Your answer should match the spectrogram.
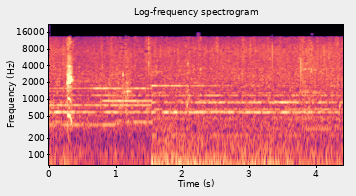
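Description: Film soundtrack: held notes of score music over dripping water, with a sharp drip about a third of a second in and a deep low rumble that comes in about one and a half seconds in.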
